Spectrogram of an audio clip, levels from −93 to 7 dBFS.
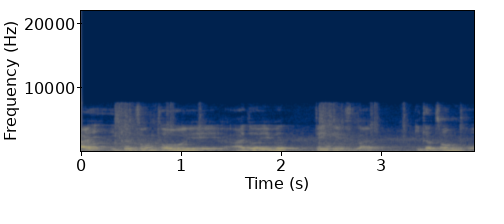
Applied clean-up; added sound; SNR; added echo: none; Gunshot, gunfire; 16 dB; reverberation time 0.8 s.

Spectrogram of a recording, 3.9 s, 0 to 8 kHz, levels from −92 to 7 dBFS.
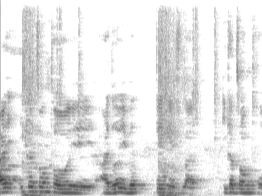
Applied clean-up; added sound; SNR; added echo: classical method WPE with log-MMSE.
